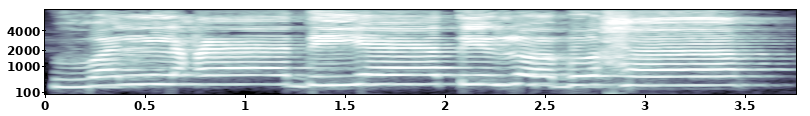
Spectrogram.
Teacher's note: واو کو ہم نے ڈائریکٹ الف لام کے ساتھ ملانا ہے، یہاں پر الف کو چھوڑ دینا ہے کیونکہ الف پہ کوئی بھی نشانی نہیں ہے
